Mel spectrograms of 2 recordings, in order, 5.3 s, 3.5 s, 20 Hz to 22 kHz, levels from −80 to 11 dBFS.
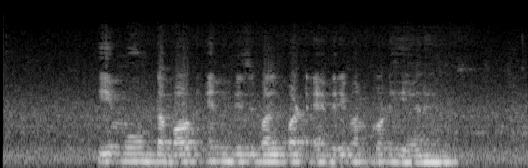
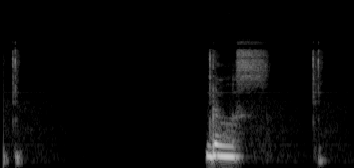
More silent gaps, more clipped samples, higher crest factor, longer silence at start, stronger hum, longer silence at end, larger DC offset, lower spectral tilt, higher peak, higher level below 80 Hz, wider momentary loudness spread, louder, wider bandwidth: second, none vs 1.47-2.04 s; neither; second, 14 dB vs 20 dB; about the same, 0.05 s vs 0.15 s; neither; second, 0 s vs 1 s; neither; first, -8.5 dB/octave vs -6.5 dB/octave; first, 0 dBFS vs -4 dBFS; first, -40 dBFS vs -72 dBFS; second, 21 LU vs 25 LU; first, -13 LUFS vs -18 LUFS; about the same, 8.4 kHz vs 7.8 kHz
